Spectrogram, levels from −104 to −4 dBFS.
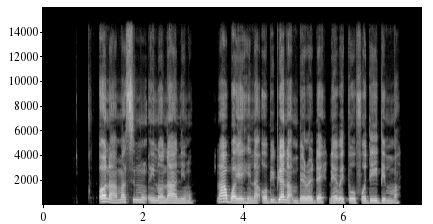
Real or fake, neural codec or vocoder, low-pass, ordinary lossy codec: fake; vocoder, 48 kHz, 128 mel bands, Vocos; 14.4 kHz; none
